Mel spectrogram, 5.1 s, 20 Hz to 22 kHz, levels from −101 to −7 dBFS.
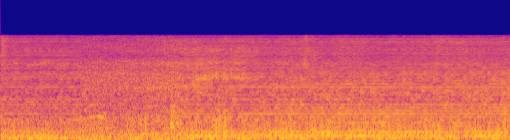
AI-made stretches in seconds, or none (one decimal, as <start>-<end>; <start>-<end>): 0.0-0.8; 1.8-5.1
